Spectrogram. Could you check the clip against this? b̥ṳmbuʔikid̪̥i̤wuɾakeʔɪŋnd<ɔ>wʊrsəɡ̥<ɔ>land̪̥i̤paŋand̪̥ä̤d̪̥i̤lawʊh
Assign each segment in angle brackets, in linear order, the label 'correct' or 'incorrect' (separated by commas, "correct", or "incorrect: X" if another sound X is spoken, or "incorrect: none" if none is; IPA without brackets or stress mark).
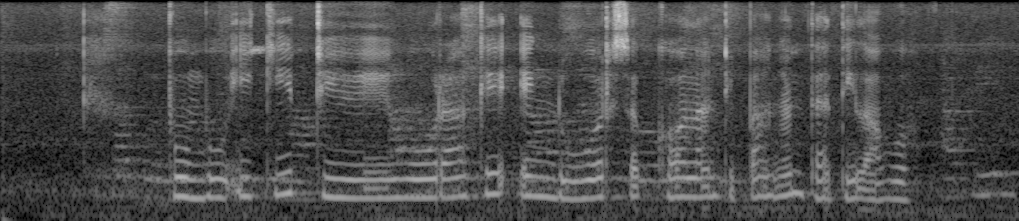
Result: incorrect: u, correct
